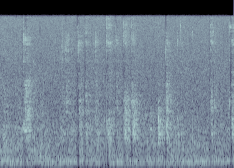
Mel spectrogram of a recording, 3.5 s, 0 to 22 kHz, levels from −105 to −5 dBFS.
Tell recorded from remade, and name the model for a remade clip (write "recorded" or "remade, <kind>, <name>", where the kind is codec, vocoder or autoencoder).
recorded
